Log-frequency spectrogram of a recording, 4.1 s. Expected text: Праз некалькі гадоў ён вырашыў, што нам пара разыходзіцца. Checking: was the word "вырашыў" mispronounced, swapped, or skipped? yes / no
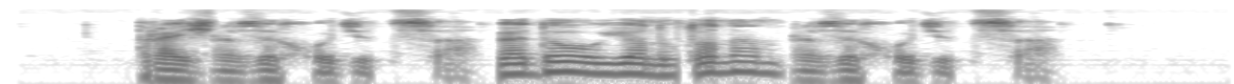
yes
